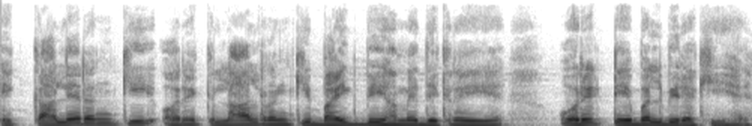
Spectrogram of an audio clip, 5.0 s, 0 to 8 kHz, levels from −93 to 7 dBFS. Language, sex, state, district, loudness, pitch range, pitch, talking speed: Hindi, male, Bihar, Saran, -16 LUFS, 130-145 Hz, 140 Hz, 250 wpm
